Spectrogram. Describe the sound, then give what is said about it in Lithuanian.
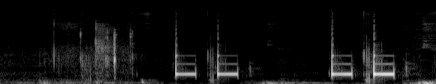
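Touch-tone beeps of a telephone number being dialled for a call to Norway: four short, clear electronic tones in two pairs, following a few seconds of faint rustling and soft handling noises. “Vasaros pabaigoje paskambinau Laurai į Norvegiją.”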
